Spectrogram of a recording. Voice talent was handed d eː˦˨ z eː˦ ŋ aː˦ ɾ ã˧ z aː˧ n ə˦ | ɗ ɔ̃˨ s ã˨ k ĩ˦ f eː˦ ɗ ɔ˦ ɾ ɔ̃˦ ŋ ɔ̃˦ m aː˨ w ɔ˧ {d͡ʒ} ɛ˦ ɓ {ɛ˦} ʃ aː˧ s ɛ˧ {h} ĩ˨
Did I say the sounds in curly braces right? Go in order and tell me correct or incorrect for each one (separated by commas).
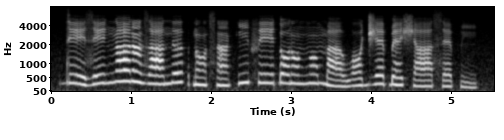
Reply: correct, incorrect, incorrect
